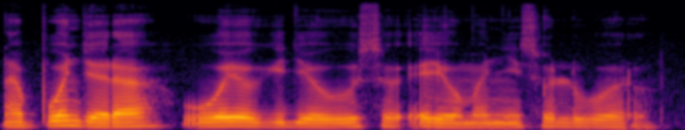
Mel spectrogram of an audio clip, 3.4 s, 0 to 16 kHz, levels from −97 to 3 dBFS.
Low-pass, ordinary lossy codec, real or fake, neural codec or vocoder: 14.4 kHz; none; fake; vocoder, 44.1 kHz, 128 mel bands every 256 samples, BigVGAN v2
